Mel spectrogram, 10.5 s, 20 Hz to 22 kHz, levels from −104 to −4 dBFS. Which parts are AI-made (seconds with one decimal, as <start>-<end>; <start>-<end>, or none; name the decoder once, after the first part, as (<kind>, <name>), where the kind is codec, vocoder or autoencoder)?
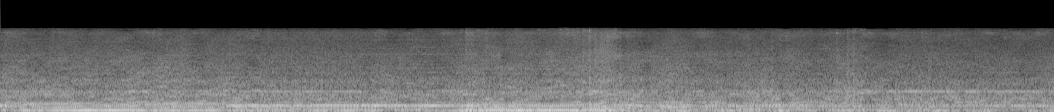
0.0-2.6 (codec, DAC); 3.6-9.0; 9.5-10.5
